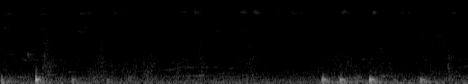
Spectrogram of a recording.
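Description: Felt-tip marker writing on a whiteboard: short separate strokes and taps, with one sharper tap about a third of a second in and a quick run of strokes about three seconds in.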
